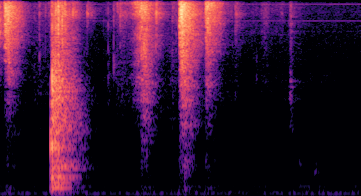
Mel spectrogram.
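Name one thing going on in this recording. Playing cards riffle and slap as they are shuffled close by.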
